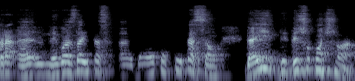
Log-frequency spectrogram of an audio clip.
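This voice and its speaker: Ordinary pitch variation shapes a man's high voice as he talks at a fairly quick pace. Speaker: health and weight-loss coach. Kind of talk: interview on a live stream. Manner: fast; animated.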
